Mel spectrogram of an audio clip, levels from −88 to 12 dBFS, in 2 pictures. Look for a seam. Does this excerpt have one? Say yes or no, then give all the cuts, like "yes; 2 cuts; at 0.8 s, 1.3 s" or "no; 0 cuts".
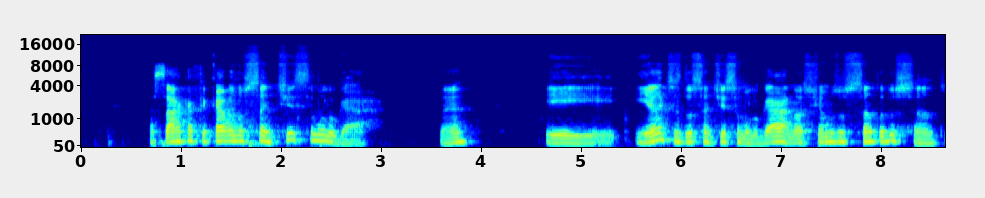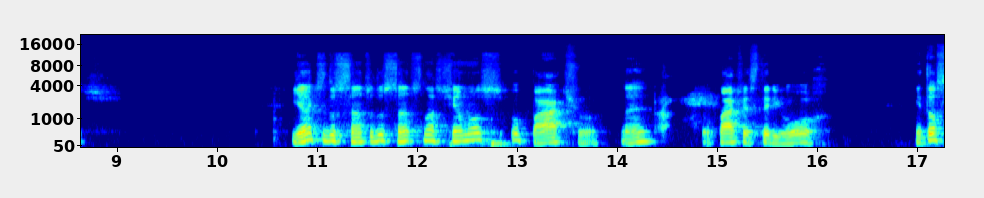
no; 0 cuts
